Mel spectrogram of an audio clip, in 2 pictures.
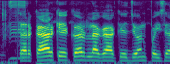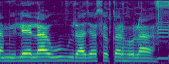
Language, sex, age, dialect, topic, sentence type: Bhojpuri, male, 18-24, Western, banking, statement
